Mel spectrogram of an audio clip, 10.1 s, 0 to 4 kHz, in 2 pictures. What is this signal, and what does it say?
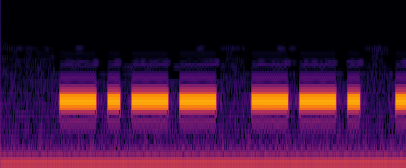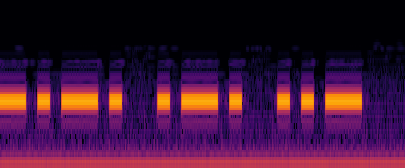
Morse code, heard as a keyed tone, about 8 wpm, 800 Hz. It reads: YGCRU
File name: telegrafia / i2tfj / Lez10 35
